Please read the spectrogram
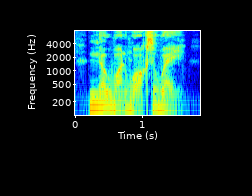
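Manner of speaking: deep action movie trailer narrator voice. Reading the tagline for the movie American Siege, movie trailer voice. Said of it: "Am I doing the voice right?".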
